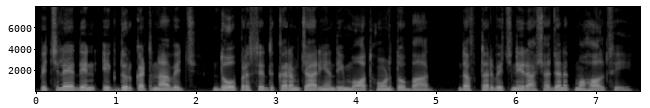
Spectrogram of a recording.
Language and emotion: Punjabi, sad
